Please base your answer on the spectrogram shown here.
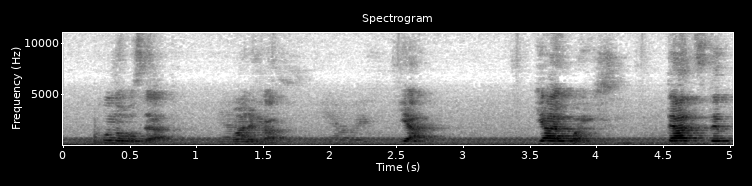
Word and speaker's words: Yahweh: Yahweh. That's the pronunciation.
